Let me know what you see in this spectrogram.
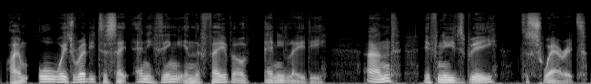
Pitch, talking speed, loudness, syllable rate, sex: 100 Hz, 205 wpm, -18 LUFS, 5.8 syllables/s, male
